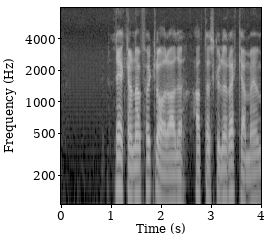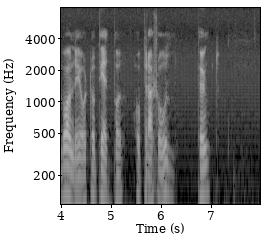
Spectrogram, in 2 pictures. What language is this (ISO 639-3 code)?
swe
